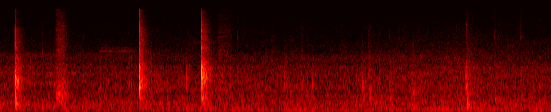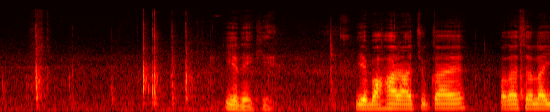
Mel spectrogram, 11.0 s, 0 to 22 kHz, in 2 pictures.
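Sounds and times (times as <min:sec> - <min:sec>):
sharp plastic clicks: 0:03.6 - 0:07.7.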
